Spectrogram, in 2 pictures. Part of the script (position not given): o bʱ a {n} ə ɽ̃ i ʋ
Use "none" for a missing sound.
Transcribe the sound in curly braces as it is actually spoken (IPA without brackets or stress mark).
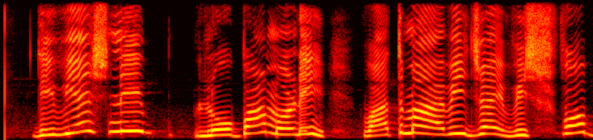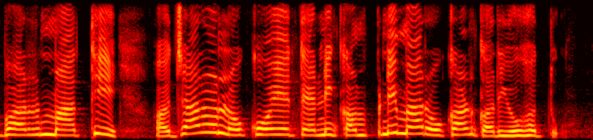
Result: m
